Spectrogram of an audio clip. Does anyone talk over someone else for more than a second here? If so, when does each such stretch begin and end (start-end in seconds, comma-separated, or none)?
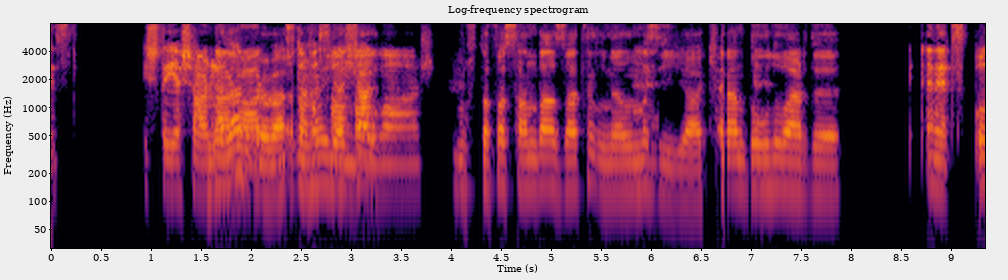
1.5-3.3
